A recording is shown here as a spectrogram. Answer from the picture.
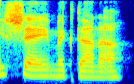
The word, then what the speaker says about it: Chaix McDonough: So my name is Lee Chaix McDonough, but you're welcome to just call me Lee.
